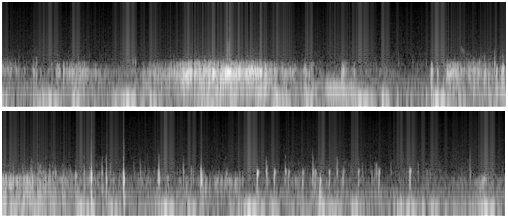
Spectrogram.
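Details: Active bowel sounds recorded over the stomach with a USB electronic stethoscope: continuous low rumbling with frequent bubbling gurgles and pops from liquid and air, not from digestion.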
